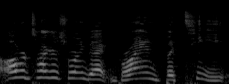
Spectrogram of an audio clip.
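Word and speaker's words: Battie: going on uh Albert tiger running back Brian bti it's spelled bad but it's actually pronounced bti and his brother Tommy were shot on Saturday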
